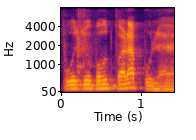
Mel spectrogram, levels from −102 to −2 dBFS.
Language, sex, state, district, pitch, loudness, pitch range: Hindi, male, Jharkhand, Garhwa, 140 Hz, -21 LUFS, 120-145 Hz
